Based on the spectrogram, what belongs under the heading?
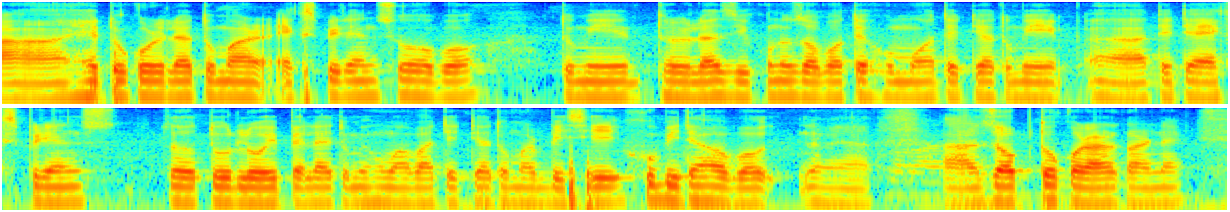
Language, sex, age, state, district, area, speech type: Assamese, male, 30-45, Assam, Nalbari, rural, spontaneous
